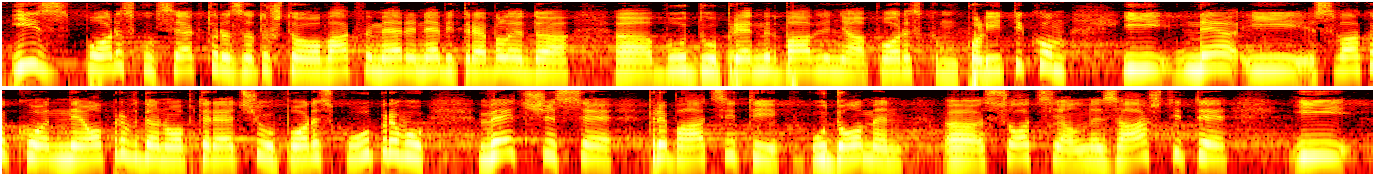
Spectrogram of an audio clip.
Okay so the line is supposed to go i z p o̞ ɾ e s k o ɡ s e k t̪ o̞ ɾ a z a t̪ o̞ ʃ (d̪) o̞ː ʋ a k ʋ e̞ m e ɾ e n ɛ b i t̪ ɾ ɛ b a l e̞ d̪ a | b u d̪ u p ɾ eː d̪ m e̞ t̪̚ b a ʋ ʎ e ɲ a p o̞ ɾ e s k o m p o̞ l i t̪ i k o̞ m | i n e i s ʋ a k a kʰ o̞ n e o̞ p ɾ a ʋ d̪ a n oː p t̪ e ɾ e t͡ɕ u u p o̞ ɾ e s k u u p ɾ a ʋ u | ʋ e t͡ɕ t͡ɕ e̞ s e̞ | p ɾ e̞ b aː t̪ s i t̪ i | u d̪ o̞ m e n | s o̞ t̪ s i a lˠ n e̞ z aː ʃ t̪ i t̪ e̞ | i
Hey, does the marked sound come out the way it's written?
no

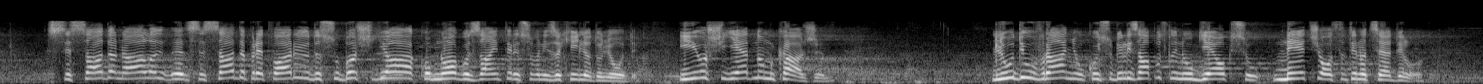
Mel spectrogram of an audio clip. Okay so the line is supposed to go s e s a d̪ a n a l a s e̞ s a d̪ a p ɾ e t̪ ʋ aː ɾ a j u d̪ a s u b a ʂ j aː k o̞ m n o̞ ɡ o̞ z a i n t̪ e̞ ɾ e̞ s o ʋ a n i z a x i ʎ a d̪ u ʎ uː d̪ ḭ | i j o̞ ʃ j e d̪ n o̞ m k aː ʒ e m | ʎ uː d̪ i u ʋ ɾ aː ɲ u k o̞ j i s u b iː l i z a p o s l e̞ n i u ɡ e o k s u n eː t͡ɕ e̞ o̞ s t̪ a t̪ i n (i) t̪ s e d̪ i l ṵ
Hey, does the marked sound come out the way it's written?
no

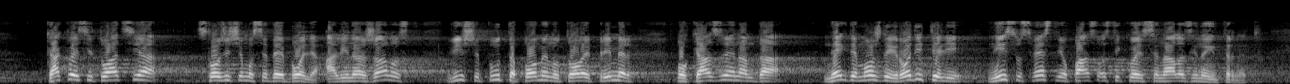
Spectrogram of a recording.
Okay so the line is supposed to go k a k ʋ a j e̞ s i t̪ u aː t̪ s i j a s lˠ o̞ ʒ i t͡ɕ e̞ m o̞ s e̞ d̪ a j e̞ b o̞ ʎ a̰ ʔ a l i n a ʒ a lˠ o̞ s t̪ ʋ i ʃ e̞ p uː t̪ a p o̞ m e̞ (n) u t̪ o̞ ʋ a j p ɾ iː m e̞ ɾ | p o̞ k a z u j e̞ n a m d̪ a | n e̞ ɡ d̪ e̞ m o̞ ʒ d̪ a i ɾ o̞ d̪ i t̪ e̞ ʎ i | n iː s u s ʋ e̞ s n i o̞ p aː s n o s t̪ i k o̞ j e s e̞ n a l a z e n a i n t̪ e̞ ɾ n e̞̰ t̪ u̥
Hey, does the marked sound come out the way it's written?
yes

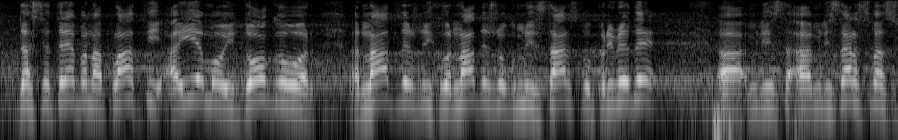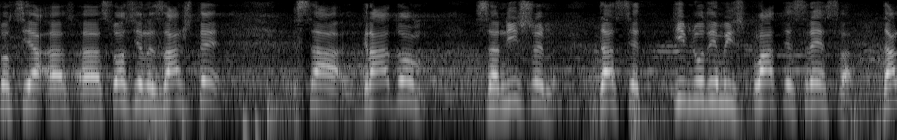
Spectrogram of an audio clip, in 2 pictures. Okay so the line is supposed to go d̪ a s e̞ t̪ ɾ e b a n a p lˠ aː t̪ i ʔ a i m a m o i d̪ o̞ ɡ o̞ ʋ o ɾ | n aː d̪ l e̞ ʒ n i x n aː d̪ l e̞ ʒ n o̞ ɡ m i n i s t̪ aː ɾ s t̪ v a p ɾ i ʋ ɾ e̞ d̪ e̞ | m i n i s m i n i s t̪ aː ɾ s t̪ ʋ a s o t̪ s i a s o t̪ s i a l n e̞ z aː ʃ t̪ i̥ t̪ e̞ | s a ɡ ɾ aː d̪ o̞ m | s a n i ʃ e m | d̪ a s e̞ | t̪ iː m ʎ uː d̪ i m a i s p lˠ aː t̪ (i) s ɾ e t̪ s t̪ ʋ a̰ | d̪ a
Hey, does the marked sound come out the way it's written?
no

